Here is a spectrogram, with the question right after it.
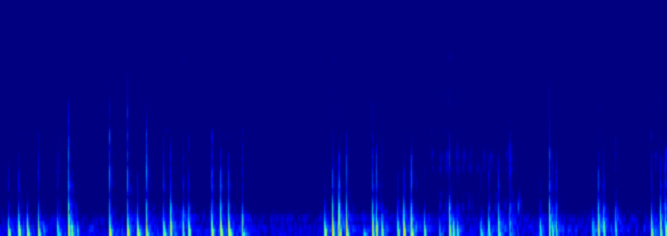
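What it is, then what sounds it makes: Cork trivet tapped with fingernails. A large, flat, solid round cork trivet is held in both hands and rapidly tapped and scratched with long painted fingernails. Around thirty quick, dull, low taps come in clustered bursts, with a brief pause near the middle. The taps are soft and muffled with almost no ring.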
